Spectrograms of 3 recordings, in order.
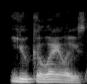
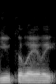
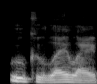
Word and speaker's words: ukulele: Chloe walked in there to start looking at ukuleles I learned that we butcher the word ukulele it's pronounced ukulele but nobody wants to hear me say that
